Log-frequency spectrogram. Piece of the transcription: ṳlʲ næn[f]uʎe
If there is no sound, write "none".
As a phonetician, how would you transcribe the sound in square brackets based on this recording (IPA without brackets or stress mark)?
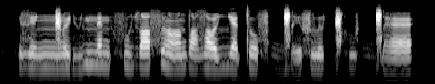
f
